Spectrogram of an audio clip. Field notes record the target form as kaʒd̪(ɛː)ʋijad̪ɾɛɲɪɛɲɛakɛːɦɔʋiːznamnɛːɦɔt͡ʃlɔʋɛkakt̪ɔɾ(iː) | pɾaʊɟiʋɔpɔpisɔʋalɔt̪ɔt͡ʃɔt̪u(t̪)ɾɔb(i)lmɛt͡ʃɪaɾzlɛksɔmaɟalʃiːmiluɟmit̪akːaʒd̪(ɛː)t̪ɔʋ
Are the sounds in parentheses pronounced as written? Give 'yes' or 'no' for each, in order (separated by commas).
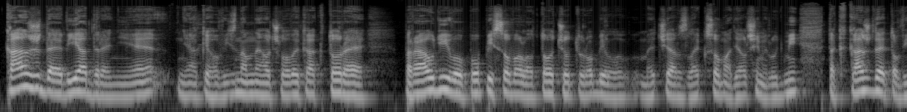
yes, no, no, yes, yes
